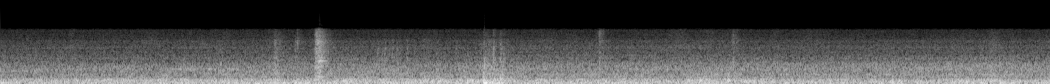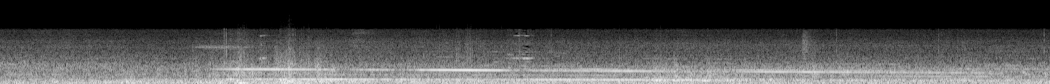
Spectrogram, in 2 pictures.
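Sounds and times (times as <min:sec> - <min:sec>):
train running rumble: 0:00.0 - 0:21.0
steady whine: 0:07.6 - 0:21.0.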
